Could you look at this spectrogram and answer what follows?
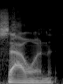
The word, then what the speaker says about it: Samhain: It's pronounced Samhain in the Celtic.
